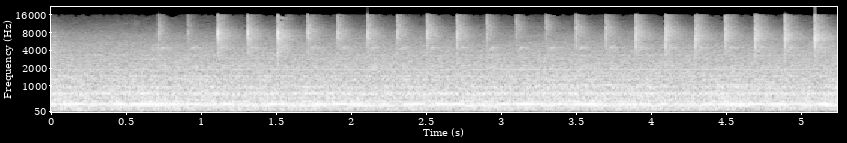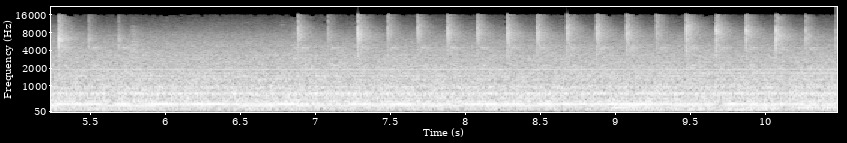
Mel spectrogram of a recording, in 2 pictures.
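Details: PicoSure picosecond laser, first tattoo removal treatment; patient feels it like a static shock with pressure, not pain. Rapid sharp clicks, several a second, in two bursts over steady machine hum.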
